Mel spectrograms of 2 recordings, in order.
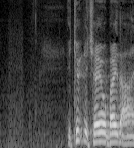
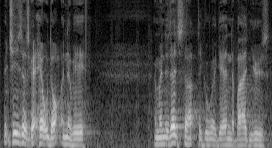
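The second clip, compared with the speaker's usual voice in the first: ordinary delivery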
